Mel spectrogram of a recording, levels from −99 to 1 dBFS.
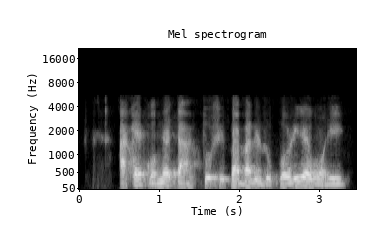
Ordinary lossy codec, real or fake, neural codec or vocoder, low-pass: none; fake; codec, 16 kHz, 2 kbps, FreqCodec, smaller model; 5.4 kHz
